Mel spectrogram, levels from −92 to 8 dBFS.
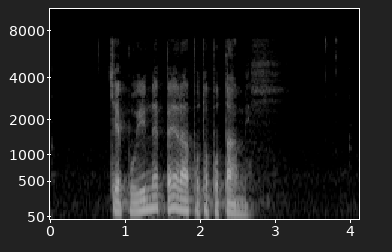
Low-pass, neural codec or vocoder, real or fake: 7.2 kHz; none; real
